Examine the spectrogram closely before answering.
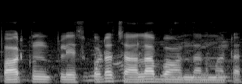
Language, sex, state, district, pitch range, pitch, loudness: Telugu, female, Andhra Pradesh, Manyam, 110-120 Hz, 115 Hz, -19 LUFS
